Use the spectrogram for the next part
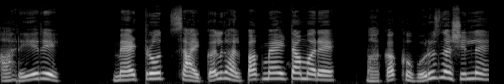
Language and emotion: Goan Konkani, surprised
